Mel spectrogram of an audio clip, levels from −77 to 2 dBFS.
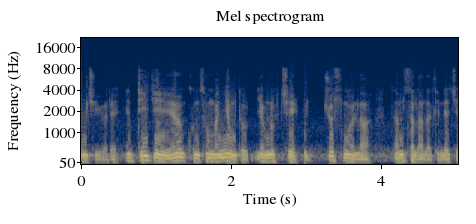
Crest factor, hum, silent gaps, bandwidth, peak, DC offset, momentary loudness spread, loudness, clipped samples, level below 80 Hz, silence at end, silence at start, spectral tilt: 8 dB; none; none; 8.8 kHz; -12 dBFS; under 0.1%; 8 LU; -22 LUFS; under 0.1%; -50 dBFS; 0 s; 0 s; -7 dB/octave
